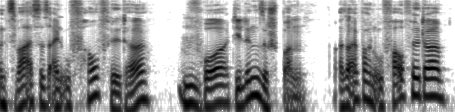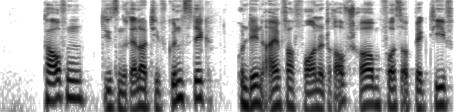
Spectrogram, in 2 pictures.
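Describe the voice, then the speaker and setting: The voice is somewhat breathy with a dark, mellow tone. Its intonation is lively and its pace moderate. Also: man, medium pitch for a man, very even loudness. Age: 20s. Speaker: press photographer, podcast co-host. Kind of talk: casual chat.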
